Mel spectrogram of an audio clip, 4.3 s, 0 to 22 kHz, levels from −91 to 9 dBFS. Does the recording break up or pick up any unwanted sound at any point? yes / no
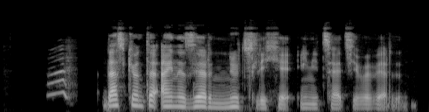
yes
